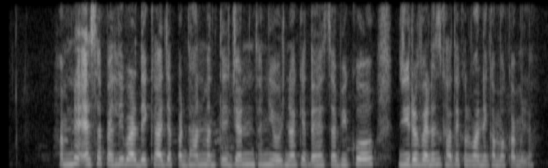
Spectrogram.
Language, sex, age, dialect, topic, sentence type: Hindi, female, 36-40, Kanauji Braj Bhasha, banking, statement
